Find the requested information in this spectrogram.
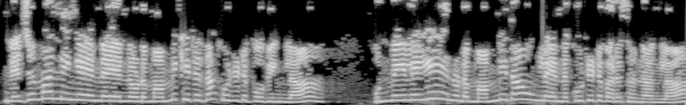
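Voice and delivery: put-on high little-kid voice; questioning child. Child asks aunty whether mother really sent her, high childlike questioning.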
